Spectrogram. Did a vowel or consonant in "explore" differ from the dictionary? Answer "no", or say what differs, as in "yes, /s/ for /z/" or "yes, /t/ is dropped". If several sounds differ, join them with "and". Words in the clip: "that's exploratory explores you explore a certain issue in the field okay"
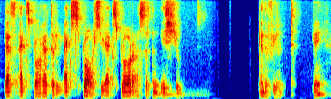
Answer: no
